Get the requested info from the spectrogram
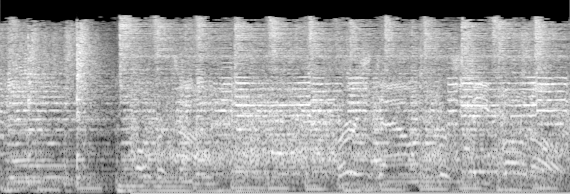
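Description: Brassy, big-band style background music over the highlights. About a second in it dips briefly and a new passage starts.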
